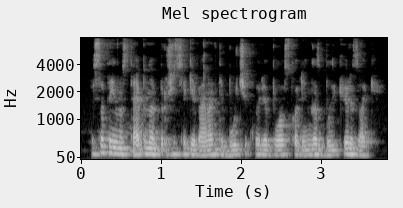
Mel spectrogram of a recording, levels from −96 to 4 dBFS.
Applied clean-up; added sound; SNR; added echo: none; none; none; none.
